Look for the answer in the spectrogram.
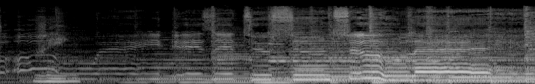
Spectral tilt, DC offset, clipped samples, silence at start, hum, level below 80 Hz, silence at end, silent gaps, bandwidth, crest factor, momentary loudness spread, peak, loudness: -5 dB/octave; under 0.1%; under 0.1%; 0 s; none; -54 dBFS; 0 s; none; 17 kHz; 16 dB; 20 LU; -4 dBFS; -19 LUFS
